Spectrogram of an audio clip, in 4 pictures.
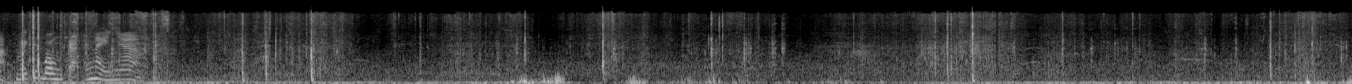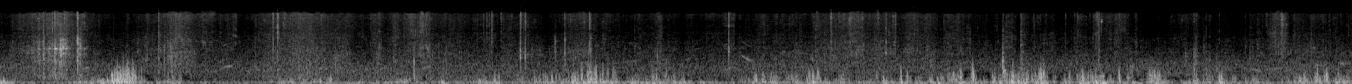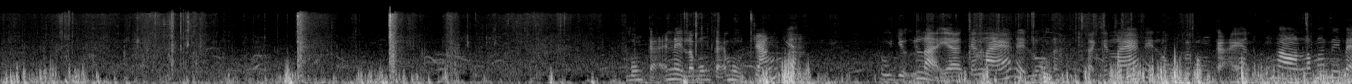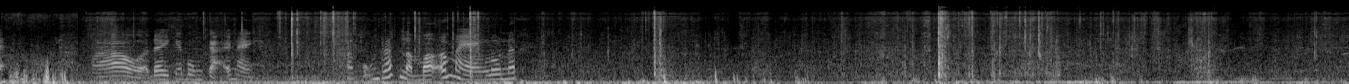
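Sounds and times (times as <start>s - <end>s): crisp snaps: 0.0s - 14.4s, 42.3s - 54.0s
wind rumble on microphone: 0.0s - 54.0s
plant stalk snapping: 47.0s - 47.4s, 49.6s - 52.6s.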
